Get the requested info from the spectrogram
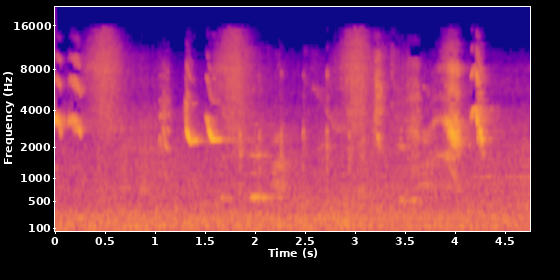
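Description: Common myna giving short, sharp whistled notes and harsh chattering bursts, a few each second, with faint softer chirps in the background.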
